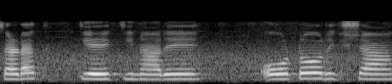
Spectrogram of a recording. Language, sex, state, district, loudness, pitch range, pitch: Hindi, female, Haryana, Charkhi Dadri, -14 LUFS, 240-255 Hz, 245 Hz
